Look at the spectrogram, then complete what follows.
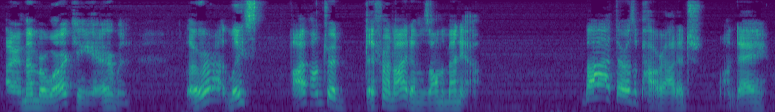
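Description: Halting deadpan disgruntled ex-worker played by a man. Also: medium pitch, vocal fry. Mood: earnest, aggrieved. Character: disgruntled, rambling former fast-food worker, absurdly earnest. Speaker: narrator and character in a solo audio drama. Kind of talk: conversational audio drama monologue.

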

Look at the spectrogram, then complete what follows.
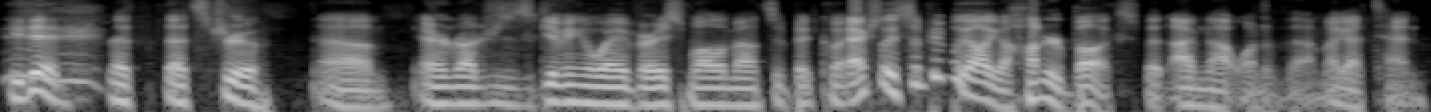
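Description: A man's voice: mid-range voice, very animated, fast, vocal fry, hardly any pauses, dry recording. A man co-hosting a casual sports podcast, speaking in a dry, wry, grumbling way. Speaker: podcast co-host.

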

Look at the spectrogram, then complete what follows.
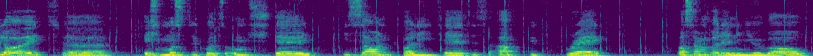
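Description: A woman's voice: fairly high pitch, recorded from a distance. A woman streamer chatting casually over gameplay, using a voice changer. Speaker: gaming streamer. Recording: echoey, off-mic sound, faint music behind.

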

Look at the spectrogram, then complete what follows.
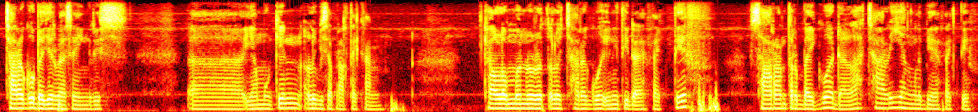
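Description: A man hosting a casual solo podcast, talking in a relaxed, rambling, slangy way with frequent hesitations. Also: on the low side, muffled recording. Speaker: podcast host.

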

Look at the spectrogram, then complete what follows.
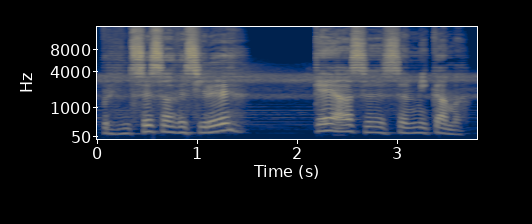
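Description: A man's voice: fairly high pitch, expressive, slow, creaky, soft background music, exaggerated voice. A man playing a streetwise, wary Mexican space adventurer in a radio drama, speaking in colloquial mutters. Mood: nervous, flustered.

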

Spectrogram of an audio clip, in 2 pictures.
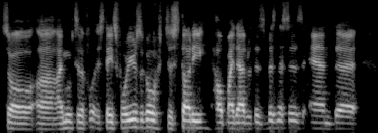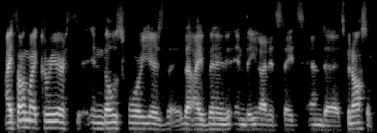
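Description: A man's voice: medium pitch, fairly even intonation, moderate pace, poor audio. A young man from Palestine, a filmmaker guest on a podcast, telling his story earnestly and often restarting his words.

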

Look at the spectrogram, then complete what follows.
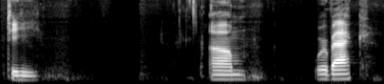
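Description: A man co-hosting a casual podcast, soft-spoken and a bit mumbly, with a laid-back delivery. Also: medium pitch, flat delivery, extremely slow, smooth, no room sound, clean studio sound. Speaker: podcast co-host. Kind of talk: casual chat.

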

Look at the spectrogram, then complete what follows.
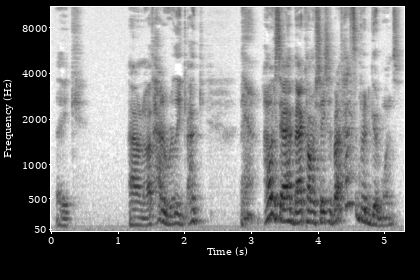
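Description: A man's voice: a little high, big pitch swings, fast talker, fairly bright tone. A young man hosting a podcast, speaking candidly in a casual, rambling way with frequent restarts and fillers. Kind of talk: casual conversation. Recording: roomy echoey room.

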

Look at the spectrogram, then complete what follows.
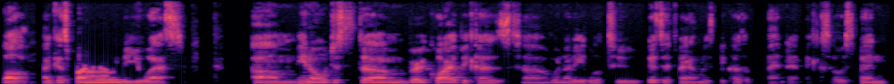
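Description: A middle-aged man from Trinidad, a podcast guest chatting warmly and pausing often with fillers. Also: fairly low pitch, flat delivery, husky, rough recording. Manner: warm, talks with many fillers and pauses. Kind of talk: casual interview chat.

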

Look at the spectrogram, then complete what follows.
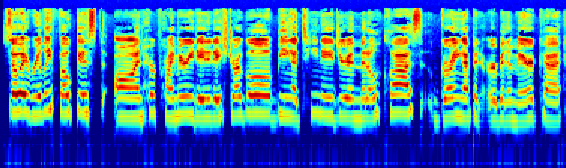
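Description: A woman's voice: sits high, clear, resonant tone, no room sound, clean studio sound. A woman hosting a podcast, reading a scripted, earnest introduction. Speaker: podcast host.

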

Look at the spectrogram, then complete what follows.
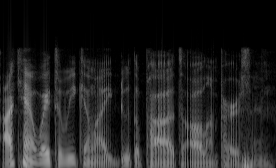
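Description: A man's voice: rumbling low, big pitch swings, fairly quick, creaky, fairly bright tone, no echo, muffled recording. A man in his mid twenties chatting casually as a podcast co-host, with a slangy, informal way of talking. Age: mid 20s. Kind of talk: casual group chat.

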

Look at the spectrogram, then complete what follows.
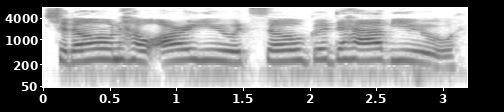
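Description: A woman's voice: high-pitched, fairly even intonation, measured pace. Easygoing woman hosting an interview. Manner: friendly and easygoing, with some fillers. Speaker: podcast host and interviewer.

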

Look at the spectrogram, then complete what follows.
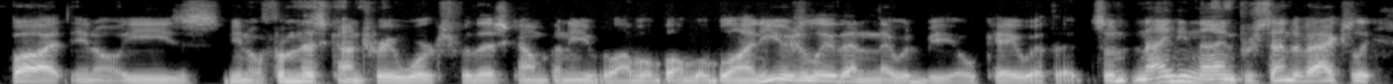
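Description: A man with a very low voice tells stories of his real estate work as a podcast guest. He speaks in a measured way, often repeating words while he finds his phrasing. The sound is dry and a little dull. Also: a little mellow, no echo. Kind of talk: casual interview storytelling.

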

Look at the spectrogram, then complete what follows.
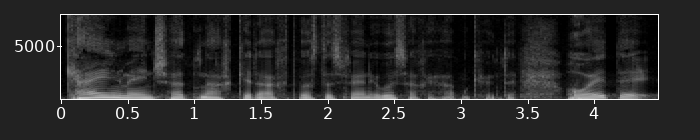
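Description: An older man with a Carinthian Austrian accent speaks in a very dark, mellow voice. He gives candid, reflective personal testimony in an interview, with emphatic stresses. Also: mid-range voice, big pitch swings, a little slow, vocal fry, slightly rough. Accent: Austrian German (Carinthian). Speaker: interviewee, physician.

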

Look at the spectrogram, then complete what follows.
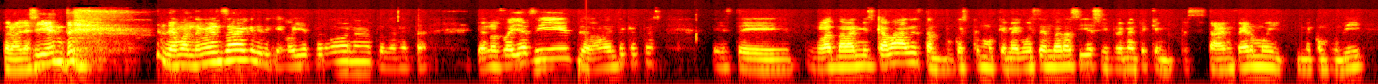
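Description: Young Mexican man, high-pitched, slangy. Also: moderate pace, darkish tone. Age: young adult. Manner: slangy, swears casually. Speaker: podcast co-host. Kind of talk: casual podcast chat, personal storytelling. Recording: dull lo-fi voice audio.

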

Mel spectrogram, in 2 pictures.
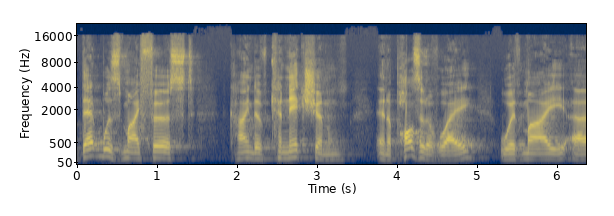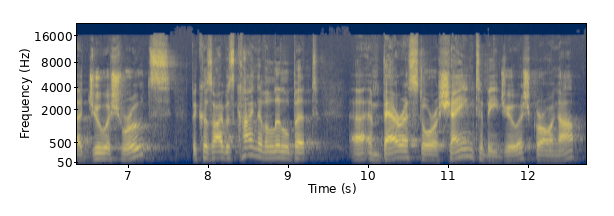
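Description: A man in his fifties with a New Zealand accent, giving a sermon as a guest speaker and often stopping on fillers and restarts. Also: mid-range voice. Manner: halting, with many fillers and restarts.

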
